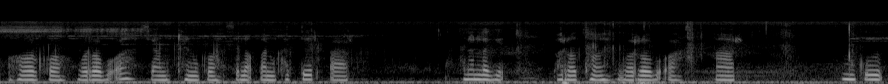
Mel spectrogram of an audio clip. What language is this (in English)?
Santali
